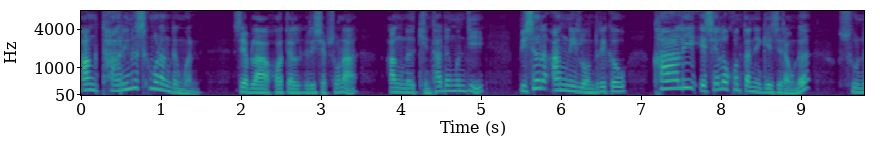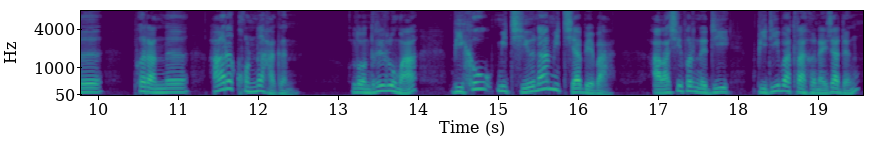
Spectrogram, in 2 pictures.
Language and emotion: Bodo, surprised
